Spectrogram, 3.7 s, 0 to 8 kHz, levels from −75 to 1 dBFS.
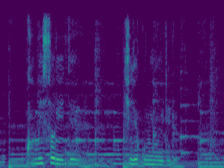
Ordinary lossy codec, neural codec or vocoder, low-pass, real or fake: none; codec, 16 kHz, 8 kbps, FreqCodec, larger model; 7.2 kHz; fake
